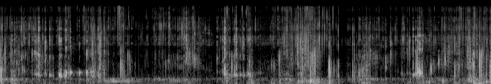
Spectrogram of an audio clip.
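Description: Two light-blue plastic spoons rub and scrape across plastic cling film stretched tightly over a silver microphone's metal mesh grille. The result is a close, continuous stream of crinkly crunching and scratchy scraping, with quick bright bursts rising and falling throughout.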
